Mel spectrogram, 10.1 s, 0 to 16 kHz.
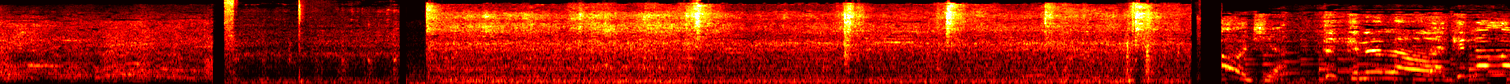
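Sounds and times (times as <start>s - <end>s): heavy engine rumbling: 1.5s - 8.0s.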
